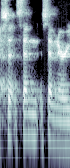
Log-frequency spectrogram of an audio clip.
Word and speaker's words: Centenary: Did I have that pronunciation right? Yeah, Centenary University.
